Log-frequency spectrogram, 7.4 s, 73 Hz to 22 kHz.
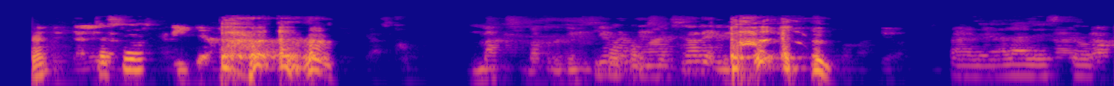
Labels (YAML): expert_labels:
- quality: ok
  cough_type: unknown
  dyspnea: false
  wheezing: false
  stridor: false
  choking: false
  congestion: false
  nothing: true
  diagnosis: healthy cough
  severity: pseudocough/healthy cough
age: 43
gender: male
respiratory_condition: true
fever_muscle_pain: false
status: symptomatic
